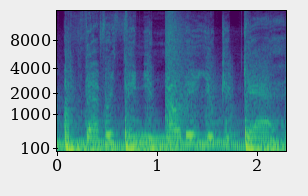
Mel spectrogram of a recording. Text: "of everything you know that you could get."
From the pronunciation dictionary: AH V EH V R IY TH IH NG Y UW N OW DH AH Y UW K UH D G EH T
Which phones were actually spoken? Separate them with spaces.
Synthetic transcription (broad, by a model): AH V EH V R IY TH IH NG Y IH N OW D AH Y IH K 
